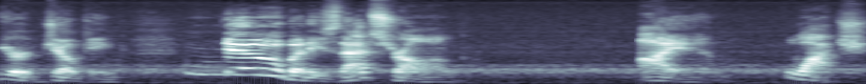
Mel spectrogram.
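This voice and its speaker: A man uses a put-on character voice at a very slow pace, with long, frequent pauses. Clear background noise runs underneath. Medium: read story.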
